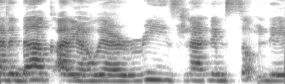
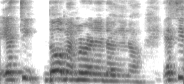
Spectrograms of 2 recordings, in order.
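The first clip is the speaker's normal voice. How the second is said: usual speaking voice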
